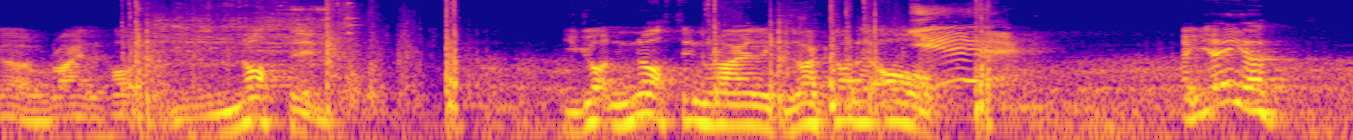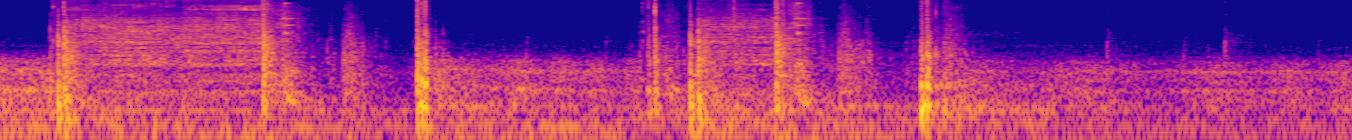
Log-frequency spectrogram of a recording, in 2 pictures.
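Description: Skateboard wheels roll and clack on a hard floor.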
